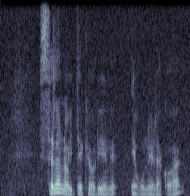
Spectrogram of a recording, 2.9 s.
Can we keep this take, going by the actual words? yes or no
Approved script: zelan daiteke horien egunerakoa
yes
